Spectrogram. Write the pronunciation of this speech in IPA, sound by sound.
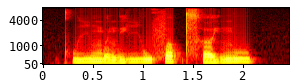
kʷʰiː˨˧mɵ˨˩njiː˨˧w fɐ˥p̚t͡sʰɐ˧jn̪uː˥p̚

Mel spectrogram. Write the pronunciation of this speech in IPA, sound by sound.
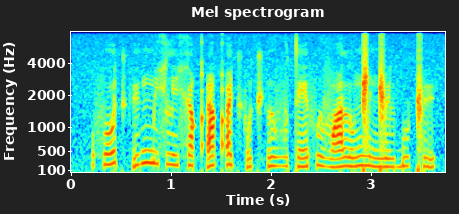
fo t͡ʃʼyŋ͡mix lixyqʼiqʼy t͡ʃʼut͡ʃʼɯvu tefɯ vɑ luŋ͡ǁi ŋ͡ǁylɓuǁy

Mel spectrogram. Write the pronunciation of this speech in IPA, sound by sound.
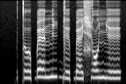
tɤ˩ɓɛ˧ ni˥ ɡe˩ɓɛ˩ ɕɔ˧˥ɲe˧

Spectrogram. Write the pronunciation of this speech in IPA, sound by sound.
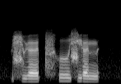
ɕɥɛ˧˥t͡sʰɹ̩˥ɕjɛ˨n

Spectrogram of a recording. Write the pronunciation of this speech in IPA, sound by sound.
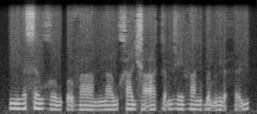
ni˨˦ə̯sə˧w ɣo˧˩wʔo̰˧˨ vaː˧˩m na˨˦wxa˧jɣa̰ː˧˥ kə̰˧˥mɣe˨˦va˧ŋɓə̰˧˨m lḭ˧˨ə̯hə̰˧˥j

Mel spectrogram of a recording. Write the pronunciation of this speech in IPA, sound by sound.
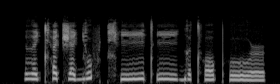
ðecʰɛt͡ʃɛɟuf t͡ɕʰiː tʼiːɡɯtʰo pʰuɹ

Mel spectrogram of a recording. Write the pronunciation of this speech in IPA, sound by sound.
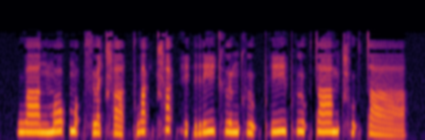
waː˧nmɔː˥˩p̚ mɔ˨˩ʔ sɯ˧a̯t͡ɕʰaː˨˩t̚ kwa˥˩k̚t͡ɕʰa˥˩k̚hi˨˩ʔ riː˥˩kʰlɯ˦˥ŋkʰlu˨˩ʔpʰiː˥˩ pʰlu˥˩ʔtaː˥˩mt͡ɕʰu˦˥ʔ taː˨˩

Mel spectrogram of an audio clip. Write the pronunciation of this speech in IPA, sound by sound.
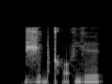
ʒɪbkʰɔ̰ʔjɪ

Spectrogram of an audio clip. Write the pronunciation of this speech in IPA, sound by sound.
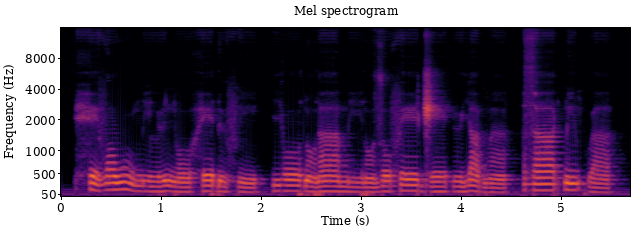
he˦˨vɔ˦wu˦˨mi˨ lɨ˨˦ɲoː˨ he˧ɗɨ˨fĩ˨ | joː˧ɗɔ̃˨ɾaː˧miː˨ ɾɔ̃˨zo˧feː˦d͡ʒe˧ | ɨ˨ja˦˨ɡʷã˨ | zaː˦k͡pĩ˦kʷa˨

